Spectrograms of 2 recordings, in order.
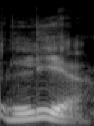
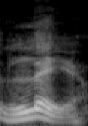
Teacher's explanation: in lie it's slightly more relaxed it's farther down or more open if you will and in the other case lay it is more closed and a little bit higher up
